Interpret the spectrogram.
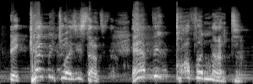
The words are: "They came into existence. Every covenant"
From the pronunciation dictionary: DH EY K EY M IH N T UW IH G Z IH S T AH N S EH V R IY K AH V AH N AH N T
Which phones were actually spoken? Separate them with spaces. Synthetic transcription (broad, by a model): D EY K EY M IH T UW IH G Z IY S T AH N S EH V R IY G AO V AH N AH N T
